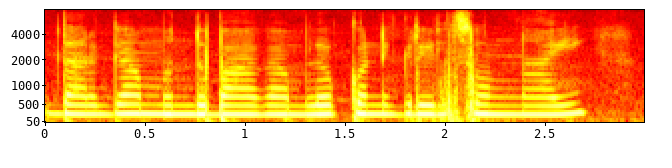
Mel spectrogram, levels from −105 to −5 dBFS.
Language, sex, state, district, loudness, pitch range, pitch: Telugu, female, Telangana, Mahabubabad, -14 LUFS, 230-245 Hz, 235 Hz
